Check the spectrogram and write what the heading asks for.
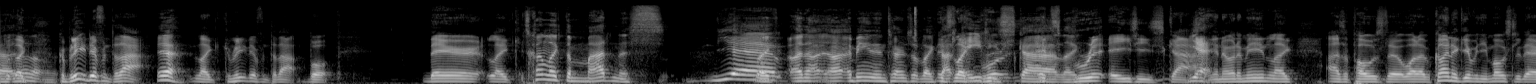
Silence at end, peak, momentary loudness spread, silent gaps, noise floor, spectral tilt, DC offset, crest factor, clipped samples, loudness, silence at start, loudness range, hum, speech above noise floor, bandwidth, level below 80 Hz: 0 s; -2 dBFS; 9 LU; none; -62 dBFS; -5.5 dB/octave; under 0.1%; 20 dB; under 0.1%; -21 LUFS; 0 s; 4 LU; none; 40 dB; 17 kHz; -50 dBFS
